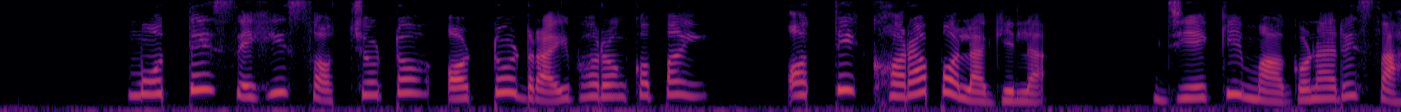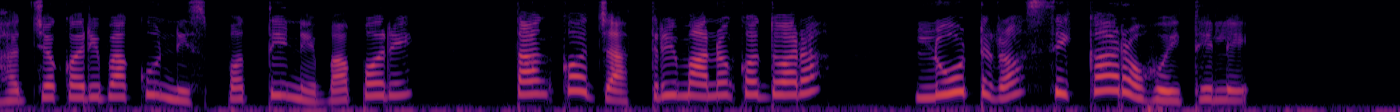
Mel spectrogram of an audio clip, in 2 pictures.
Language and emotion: Odia, sad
